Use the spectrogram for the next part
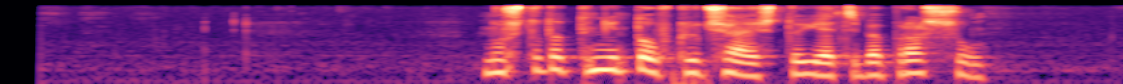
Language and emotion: Russian, angry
